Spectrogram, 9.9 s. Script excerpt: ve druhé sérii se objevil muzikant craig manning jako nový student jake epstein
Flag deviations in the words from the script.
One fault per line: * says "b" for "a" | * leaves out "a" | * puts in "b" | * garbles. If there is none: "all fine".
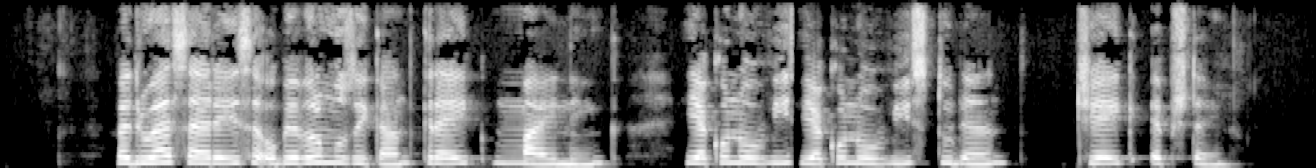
* puts in "jako nový"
